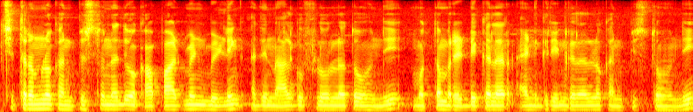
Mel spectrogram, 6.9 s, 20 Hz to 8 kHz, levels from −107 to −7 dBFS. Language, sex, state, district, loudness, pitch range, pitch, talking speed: Telugu, male, Andhra Pradesh, Visakhapatnam, -21 LUFS, 100-110 Hz, 100 Hz, 155 wpm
